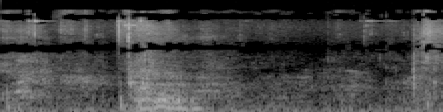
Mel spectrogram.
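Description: A dog makes one short vocal sound about half a second in.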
